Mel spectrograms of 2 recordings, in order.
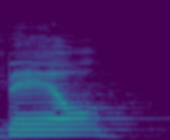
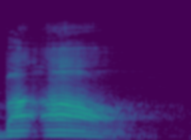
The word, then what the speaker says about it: Baal: Most people say Baal, but it should be pronounced Baal, the Canaanite deity.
